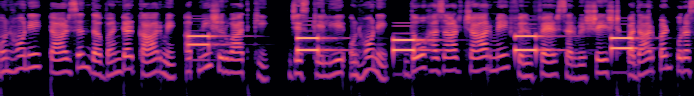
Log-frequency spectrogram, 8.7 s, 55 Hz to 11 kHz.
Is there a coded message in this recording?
Yes: DTMF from 2.3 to 7.9 s, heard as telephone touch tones, dialled by hand, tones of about 260 ms, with room echo and speech in Hindi. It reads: # 2 1 3 5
